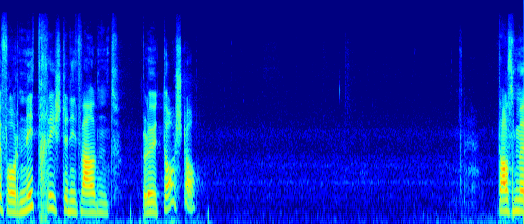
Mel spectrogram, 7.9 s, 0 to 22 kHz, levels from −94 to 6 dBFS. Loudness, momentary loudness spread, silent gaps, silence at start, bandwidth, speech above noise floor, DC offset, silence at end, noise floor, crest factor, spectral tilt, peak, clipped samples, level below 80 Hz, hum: -29 LUFS; 15 LU; none; 0 s; 17.5 kHz; 44 dB; under 0.1%; 0 s; -72 dBFS; 24 dB; -4.5 dB/octave; -8 dBFS; under 0.1%; -66 dBFS; none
